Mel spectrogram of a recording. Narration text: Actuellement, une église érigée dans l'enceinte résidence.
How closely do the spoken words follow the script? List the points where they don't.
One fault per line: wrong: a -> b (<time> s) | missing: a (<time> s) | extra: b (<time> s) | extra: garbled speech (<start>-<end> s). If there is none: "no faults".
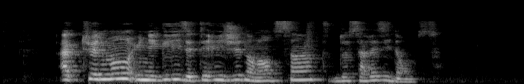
extra: est (1.9 s)
extra: de sa (3.3 s)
